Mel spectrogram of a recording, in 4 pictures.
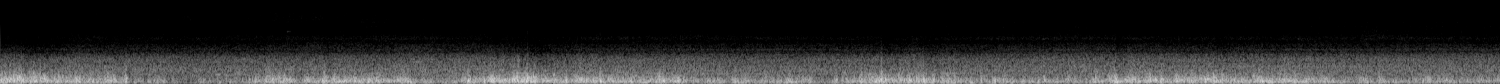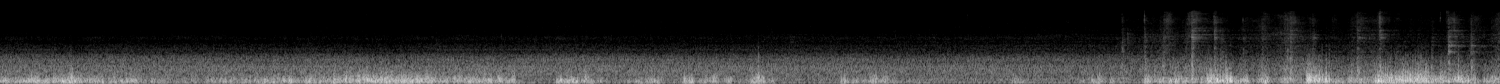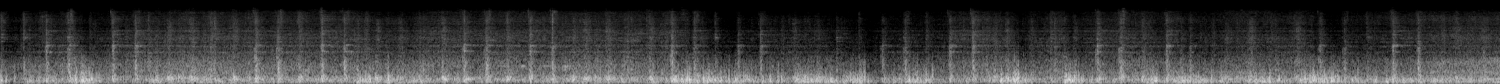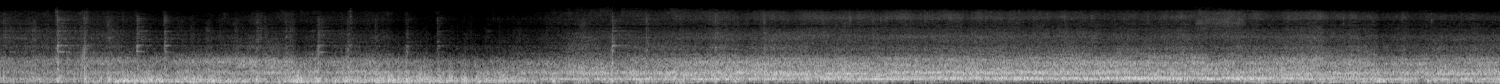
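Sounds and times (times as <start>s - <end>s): train wheels clattering on track: 26.1s - 53.2s.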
